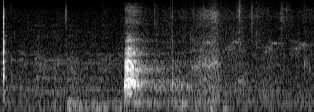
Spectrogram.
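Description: A single short, sharp animal call about a second in, over a quiet background.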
